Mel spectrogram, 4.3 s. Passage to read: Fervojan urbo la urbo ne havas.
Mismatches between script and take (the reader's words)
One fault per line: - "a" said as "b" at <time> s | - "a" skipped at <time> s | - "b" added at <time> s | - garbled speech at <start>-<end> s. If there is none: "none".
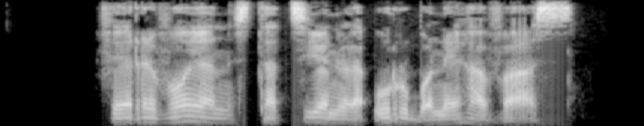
- "urbo" said as "stacion" at 1.6 s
